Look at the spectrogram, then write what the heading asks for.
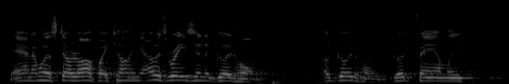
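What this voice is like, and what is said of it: Slightly hoarse voice. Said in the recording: “If I'm a little hoarse, it's because I was singing really loud.”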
